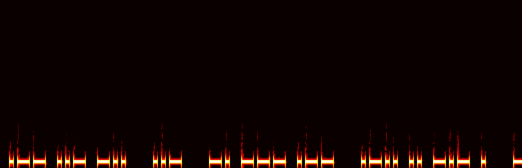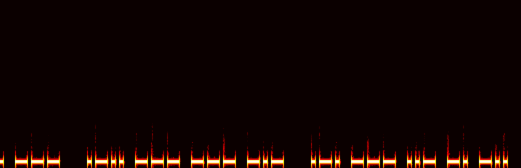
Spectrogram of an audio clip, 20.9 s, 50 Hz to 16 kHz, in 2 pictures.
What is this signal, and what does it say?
Morse code, heard as a keyed tone, about 15 wpm, 700 Hz. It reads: WUD U NOW LIKE TO LOOK ROUND
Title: Sentences from Top 200 Words and Abbreviations 15wpm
